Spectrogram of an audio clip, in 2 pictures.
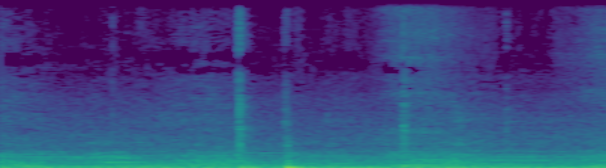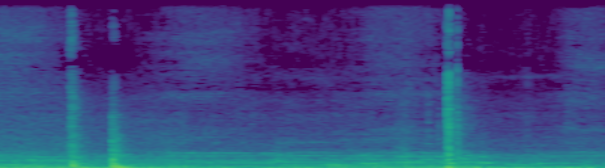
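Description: Background music, with a few sharp knocks of wooden cabinet drawers being opened and shut: one about two seconds in, a quick pair near the middle, and one near the end.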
